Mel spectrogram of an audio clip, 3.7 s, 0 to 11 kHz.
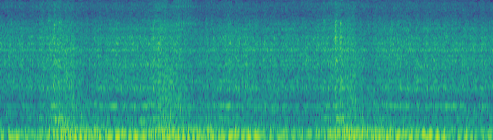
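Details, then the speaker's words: Honda Vario 125 LED scooter after CVT service for rough CVT noise (parts greased, CVT block bearing possible source): even, low idle with steady pulse, no rattles or scraping from belt side; normal idle, sound changed after work. "Coba hidupkan. Nah, beda nih suaranya."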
